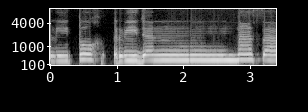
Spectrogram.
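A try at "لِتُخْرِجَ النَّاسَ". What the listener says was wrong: Litukhrijanna, panjangkan nanya.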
